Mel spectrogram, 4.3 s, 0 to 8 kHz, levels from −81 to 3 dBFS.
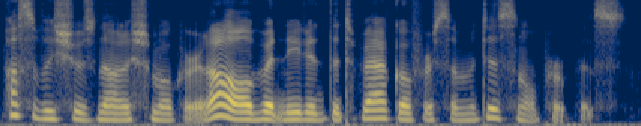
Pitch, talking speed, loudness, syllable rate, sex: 180 Hz, 225 wpm, -18 LUFS, 6.5 syllables/s, female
